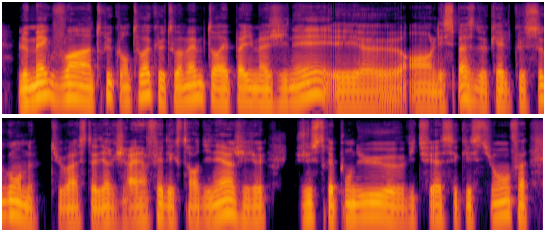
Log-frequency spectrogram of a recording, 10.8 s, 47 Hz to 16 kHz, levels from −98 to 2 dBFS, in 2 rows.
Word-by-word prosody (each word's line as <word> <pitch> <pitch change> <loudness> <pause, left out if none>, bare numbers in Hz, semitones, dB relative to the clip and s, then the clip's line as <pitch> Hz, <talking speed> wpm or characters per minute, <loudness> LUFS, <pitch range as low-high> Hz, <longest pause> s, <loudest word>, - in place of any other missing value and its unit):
le 90 +1 +3
mec 125 +5 +6
voit 110 -1 +5
un 95 - +2
truc 125 +6 -4
en 95 - -1
toi 125 +6 +2
que 100 - -2
toi 95 +1 0
même 110 +3 +1
t'aurais 90 -3 +2
pas 95 +2 +1
imaginé 90 - 0
et 80 0 0
heu, 80 +2 -2
en 80 +1 -1
l'espace 75 +8 0
de 85 -3 -3
quelques 85 +1 -3
secondes, 105 -4 0
tu - - -8
vois? 75 0 -1
C'est-à-dire 75 +2 -1
que 75 - -8
j'ai 70 +2 -2
rien 85 +1 +1
fait 95 +4 -2
d'extraordinaire. 85 +6 0
J'ai, 85 -4 -3
heu, 85 0 -3 0.3
juste 95 +1 0
répondu, 95 +2 0
heu, 85 -3 +1
vite 80 +1 -7
fait - - -2
à 90 - +1
ces - - -4
questions. 100 +3 -2
Enfin, 110 - -1
90 Hz, 215 wpm, -24 LUFS, 80-100 Hz, 0.3 s, mec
